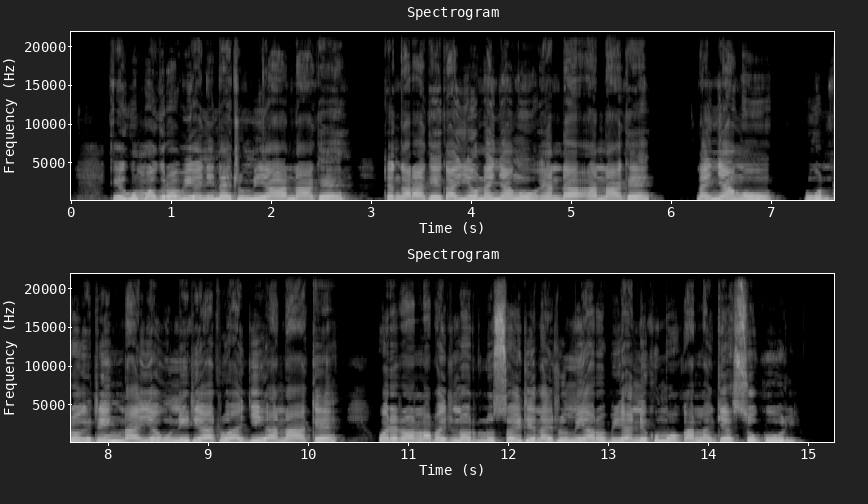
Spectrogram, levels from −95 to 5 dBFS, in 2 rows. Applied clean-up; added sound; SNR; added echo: neural mask model Resemble Enhance denoiser.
